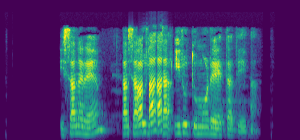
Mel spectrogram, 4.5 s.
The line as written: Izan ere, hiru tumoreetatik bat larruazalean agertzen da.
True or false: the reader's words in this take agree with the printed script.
false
